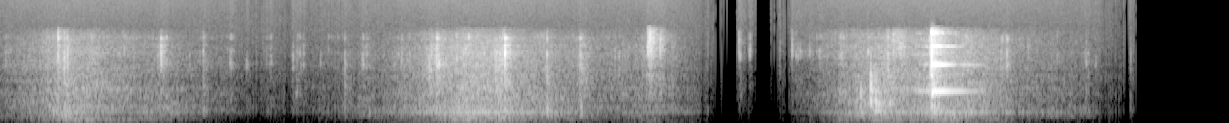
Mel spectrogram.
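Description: Faint chewing and mouth smacking from eating a hot roast chicken leg, in three short spells, with one sharp, slightly ringing click about three-quarters of the way through.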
